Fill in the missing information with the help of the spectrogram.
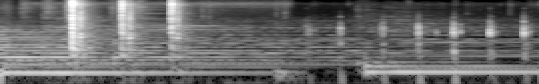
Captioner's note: egg cracking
